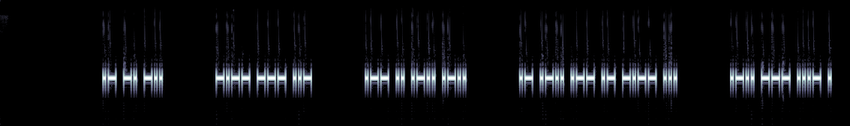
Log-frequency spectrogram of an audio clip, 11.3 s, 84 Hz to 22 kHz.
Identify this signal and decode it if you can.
Morse code, heard as a keyed tone, about 36 wpm, 700 Hz. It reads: AND YOU WILL ALWAYS LOVE
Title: 3x Word-Spacing - Sentences from Top 400 Words - 35wpm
